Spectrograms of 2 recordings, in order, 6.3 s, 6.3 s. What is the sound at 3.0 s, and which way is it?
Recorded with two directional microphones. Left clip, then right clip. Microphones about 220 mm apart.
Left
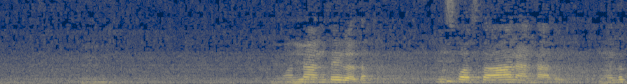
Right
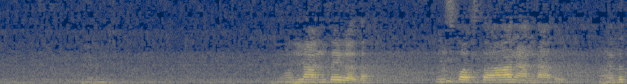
Speech, 15° right (ahead or behind).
